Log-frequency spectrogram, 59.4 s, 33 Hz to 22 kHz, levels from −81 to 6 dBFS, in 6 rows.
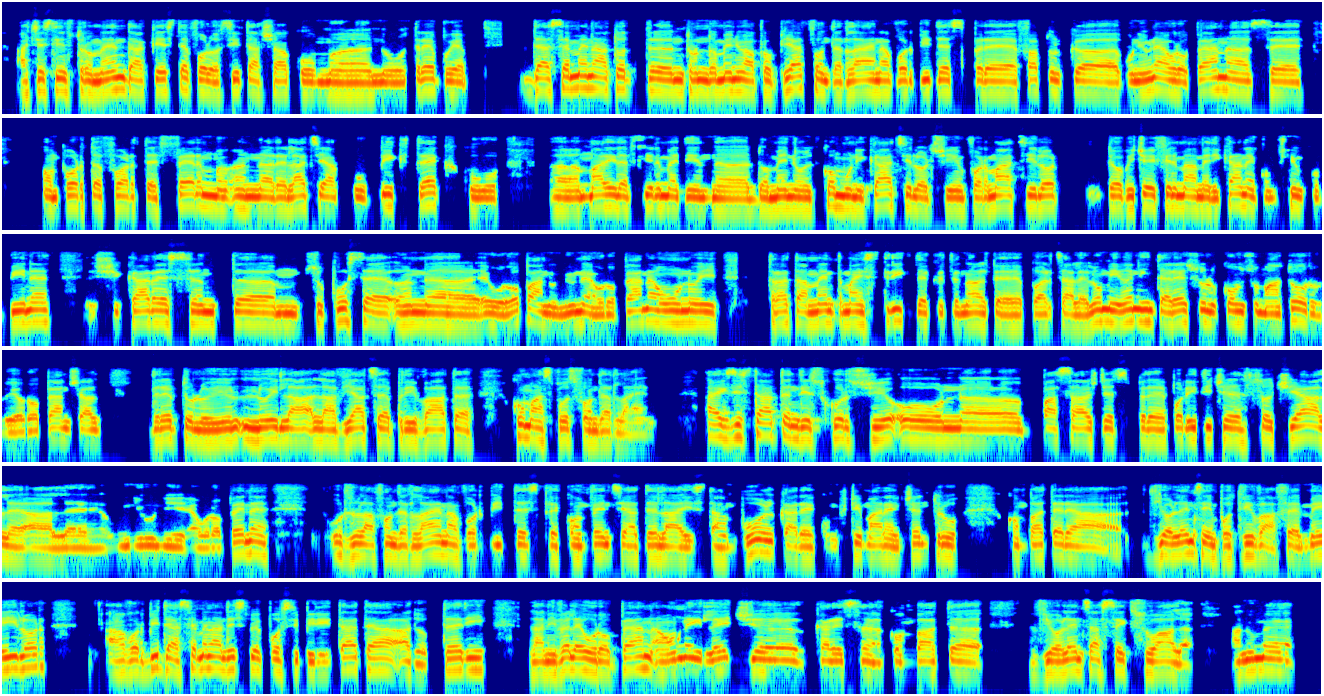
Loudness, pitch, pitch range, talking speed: -16 LUFS, 120 Hz, 110-130 Hz, 145 wpm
